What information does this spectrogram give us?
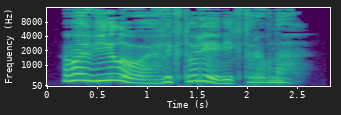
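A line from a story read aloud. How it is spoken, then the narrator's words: Bored voice. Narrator (Russian): скучающим голосом произнес ангел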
